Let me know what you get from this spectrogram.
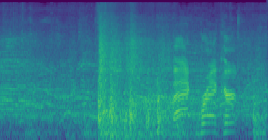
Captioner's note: body thuds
